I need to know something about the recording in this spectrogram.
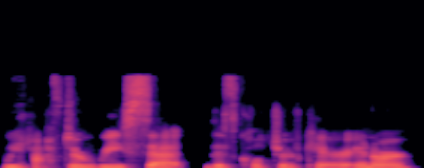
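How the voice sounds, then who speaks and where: Low-voiced woman hosting a reflective talk. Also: fairly even intonation, moderate pace, vocal fry. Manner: reflective, thinks aloud in long questions. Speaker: podcast host. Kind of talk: casual interview conversation.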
